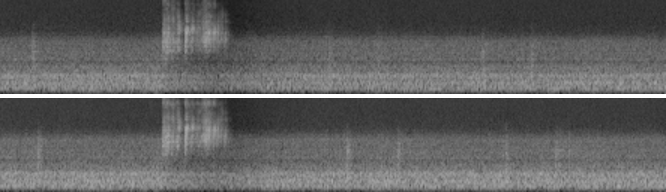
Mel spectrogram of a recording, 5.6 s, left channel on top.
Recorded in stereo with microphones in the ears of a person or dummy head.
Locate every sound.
1.4 s crumpling: 5° right (ahead or behind), 3 m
